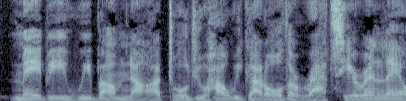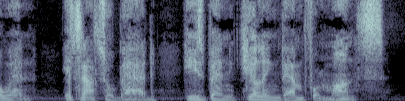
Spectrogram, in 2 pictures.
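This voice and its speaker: In a very clean recording with a silent background, a man speaks at a fairly slow pace in a put-on character voice. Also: medium pitch for a man. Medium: video game. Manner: chatty.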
